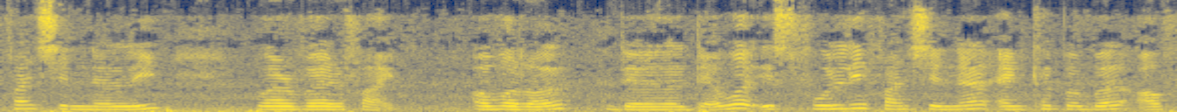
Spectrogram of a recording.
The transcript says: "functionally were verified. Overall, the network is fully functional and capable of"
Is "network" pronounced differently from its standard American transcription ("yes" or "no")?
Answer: yes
